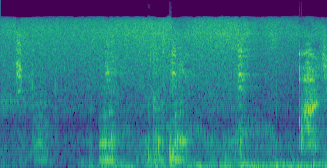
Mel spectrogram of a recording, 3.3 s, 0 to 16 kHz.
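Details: Tingana, a big dominant male leopard, roars to mark territory while scent marking along a drainage line at Djuma Game Reserve, Sabi Sand, South Africa, on a sunset drive, 3 September 2017; rough, low rasping bursts repeat about every 0.7 seconds, with a guide whispering.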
